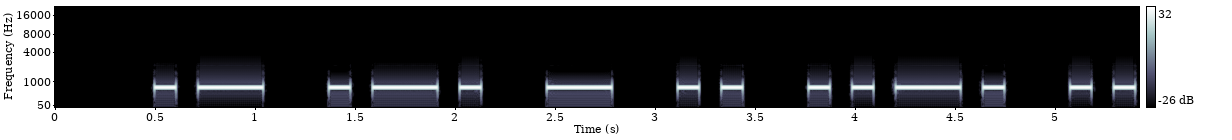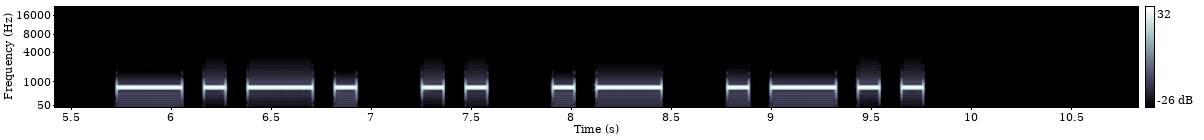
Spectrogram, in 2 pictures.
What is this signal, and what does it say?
Morse code, heard as a keyed tone, about 11 wpm, 700 Hz. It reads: ARTIFICIAL
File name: Book One / 02-Chapter 2 - 11 WPM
